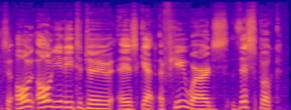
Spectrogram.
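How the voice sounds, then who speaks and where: This is a middle-aged man with a Belfast accent, talking casually and a bit higher than most men. He rambles and jokes at his own expense. He often repeats himself as he gets started on a sentence. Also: expressive, measured pace, a bit bright. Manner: joking, rambling, self-mocking. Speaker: host. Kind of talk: casual video-call chat.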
